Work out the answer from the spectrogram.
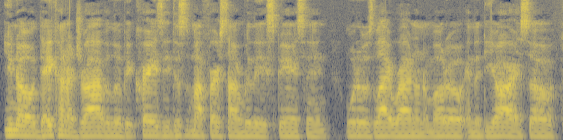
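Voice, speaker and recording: Laid-back low-voiced American man. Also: little pitch movement, brisk. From United States. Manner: laid-back, slangy, lots of ums. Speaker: vlogger. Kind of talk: casual storytime.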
